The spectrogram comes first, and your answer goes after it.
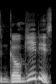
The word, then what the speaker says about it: Gkogkidis: And then goes there and says, it's Gkogkidis. And you say, good Lord. The letters don't relate to what you're saying, but fine.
